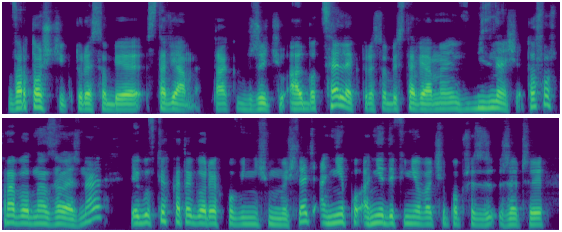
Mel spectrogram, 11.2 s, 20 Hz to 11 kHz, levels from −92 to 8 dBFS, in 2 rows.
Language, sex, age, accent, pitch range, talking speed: Polish, male, 20-39, native, 125-145 Hz, 190 wpm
